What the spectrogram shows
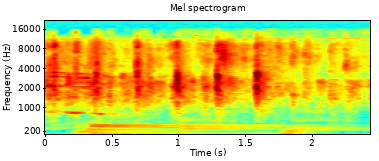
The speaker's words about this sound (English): Come on, that deserves a better hand clap. Somebody who's been forgiven, somebody who's been washed by the blood of Jesus.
